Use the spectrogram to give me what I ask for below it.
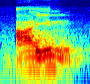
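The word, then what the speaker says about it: אַיִן: 여기 아무것도 아니다라는 이 단어가 히브리어로 발음이 뭐라고 나냐면요, 아인, 아인.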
